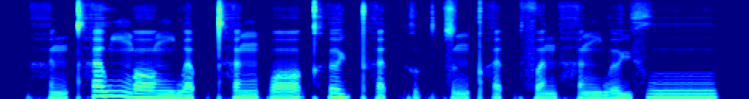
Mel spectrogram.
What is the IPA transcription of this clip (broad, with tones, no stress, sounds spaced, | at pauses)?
h ɵ˨˩ n t̪ʰ ɐ˥ w ŋ ɔː˧ ŋ w ɐ˨˥ p̚ t̪ʰ ɐ˨˧ ŋ p ɔː˨˥ kʰ ɵ˧ ɥ pʰ ɐ˨ t̚ k ʊ˨˥ k̚ t͡s ʊ˨˩ ŋ pʰ ɐ˨ t̚ f ɐ˨ n h ɐ˨˧ ŋ w ɵ˨˥ ɥ f uː˥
